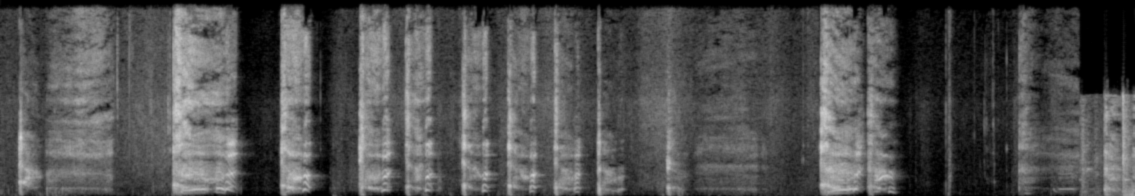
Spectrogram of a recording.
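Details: Adult woman giving a run of about a dozen harsh, explosive coughs in quick fits with short pauses; cough.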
